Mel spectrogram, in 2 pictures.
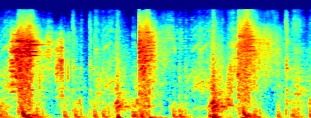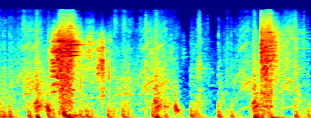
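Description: Robots shatter with sharp crunching bursts.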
